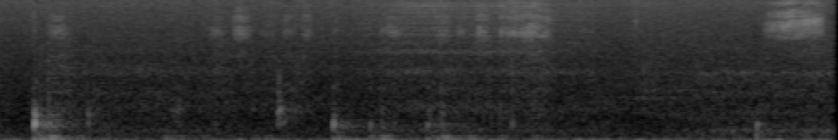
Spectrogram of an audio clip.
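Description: Marker pen writing on a whiteboard: a run of short, faint strokes as a word is written out.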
